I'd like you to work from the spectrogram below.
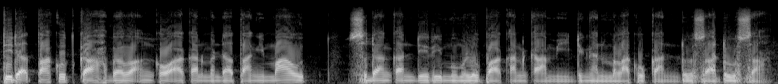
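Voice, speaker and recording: A man voicing a stern, unseen voice from above that reproaches a sinner in a solemn, gravelly tone. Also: low-pitched, fairly even intonation, normal speed, no echo, pitched below the performer's own voice, natural voice. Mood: reproachful.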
